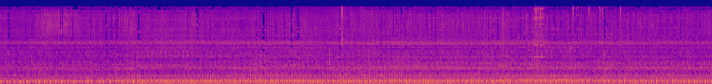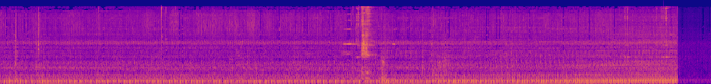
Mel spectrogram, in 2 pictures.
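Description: Harley-Davidson Road King's V-twin engine running at a steady speed, a deep low rumble heard close up from the bike, with a brief sharp clatter a little past the middle. It cuts off suddenly near the end.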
